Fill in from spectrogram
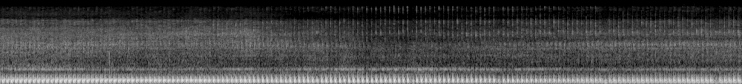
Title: Ruckus gy6 150cc had bad starter solenoid fixed now and starts fine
